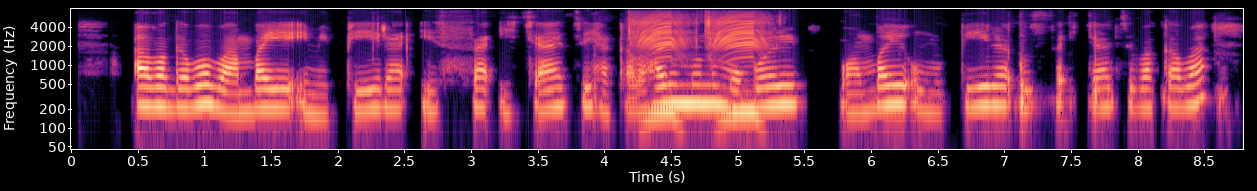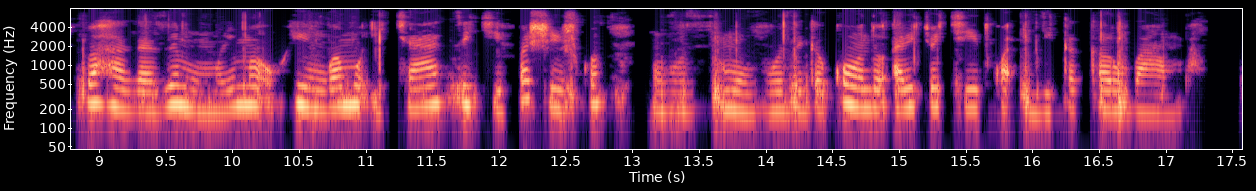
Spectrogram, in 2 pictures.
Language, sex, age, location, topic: Kinyarwanda, female, 18-24, Kigali, health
